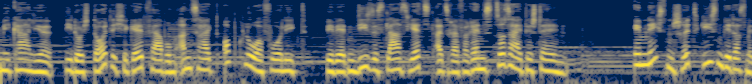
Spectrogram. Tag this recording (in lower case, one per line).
music
speech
